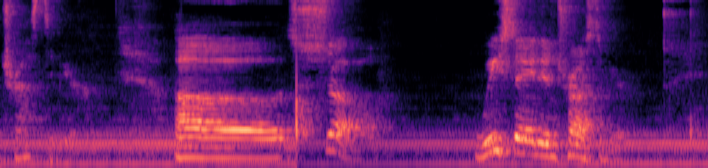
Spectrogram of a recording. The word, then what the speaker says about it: Trastevere: I don't know how you say it. Rick Steves said Trastevere.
